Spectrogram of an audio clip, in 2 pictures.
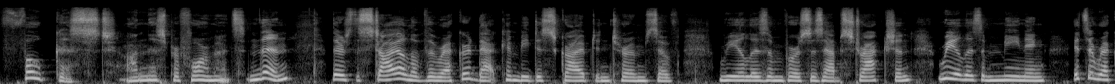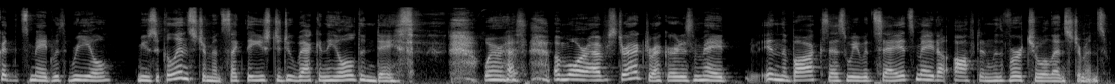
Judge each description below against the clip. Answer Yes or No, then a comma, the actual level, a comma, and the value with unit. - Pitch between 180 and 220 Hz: Yes, high, 190 Hz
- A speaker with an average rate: Yes, average, 170 wpm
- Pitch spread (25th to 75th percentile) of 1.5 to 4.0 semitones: Yes, average, 2.8 semitones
